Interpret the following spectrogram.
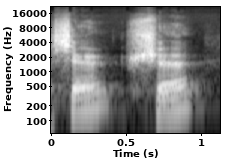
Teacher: This sh is with the tongue up, like towards the roof of the mouth.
